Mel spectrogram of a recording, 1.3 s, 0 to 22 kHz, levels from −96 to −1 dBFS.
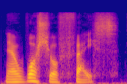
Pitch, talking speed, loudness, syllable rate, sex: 125 Hz, 190 wpm, -20 LUFS, 3.6 syllables/s, male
